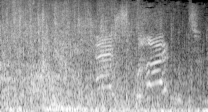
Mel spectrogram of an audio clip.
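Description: A monster splatters and bursts apart.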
